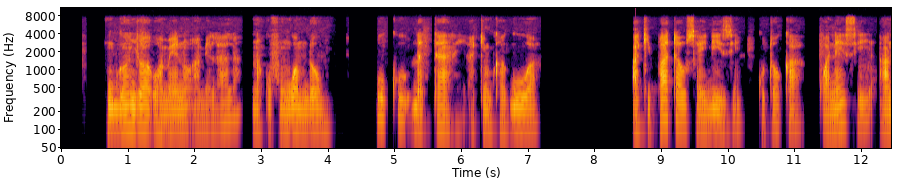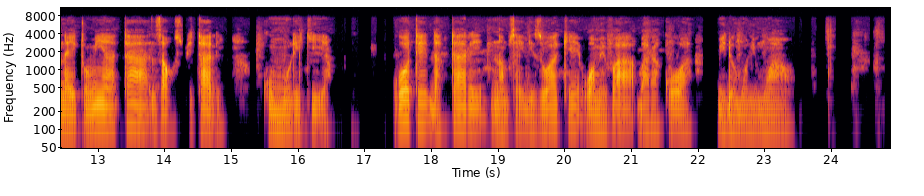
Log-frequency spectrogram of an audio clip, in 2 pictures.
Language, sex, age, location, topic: Swahili, male, 18-24, Mombasa, health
